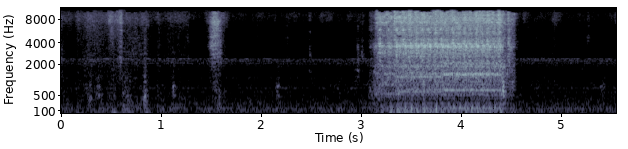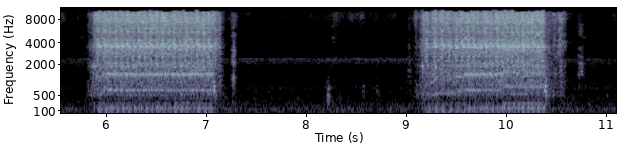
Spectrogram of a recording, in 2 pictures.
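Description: A sewing machine stitches a minky baby blanket with coordinating thread in three separate bursts, each running for a second or two with quiet pauses between.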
